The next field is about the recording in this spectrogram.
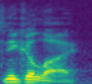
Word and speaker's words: Nikolaj: It's Nikolai. It's just the fucking J is a Y.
